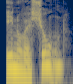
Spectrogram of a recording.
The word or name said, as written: INNOVATIONEN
